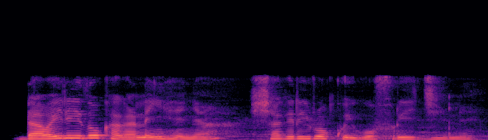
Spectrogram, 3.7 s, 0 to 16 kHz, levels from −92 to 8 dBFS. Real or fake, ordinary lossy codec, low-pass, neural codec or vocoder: real; none; 7.2 kHz; none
